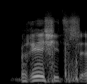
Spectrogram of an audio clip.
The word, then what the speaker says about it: Bereshit: Maar Bereshit spreek je het uit.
